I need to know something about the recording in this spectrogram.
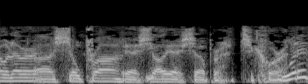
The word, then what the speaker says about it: Chopra: Deepak Shakur, whatever? Chopra. Yeah, Chopra. Shakur. What are these people called for? What does he do again? Tupac? No. This is the guy who's a spiritualist. Chopra.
